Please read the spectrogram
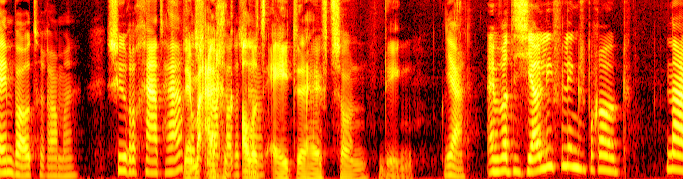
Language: Dutch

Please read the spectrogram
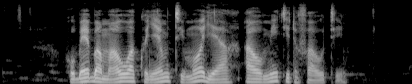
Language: Swahili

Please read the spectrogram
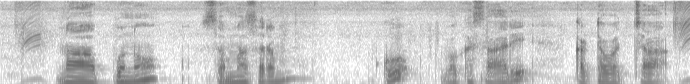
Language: Telugu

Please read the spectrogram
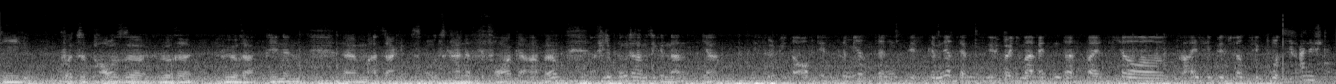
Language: German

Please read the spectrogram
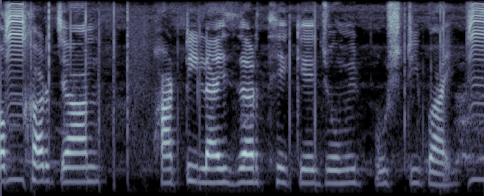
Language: Bangla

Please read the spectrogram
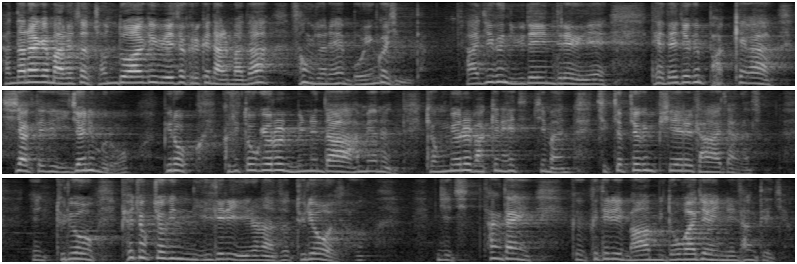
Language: Korean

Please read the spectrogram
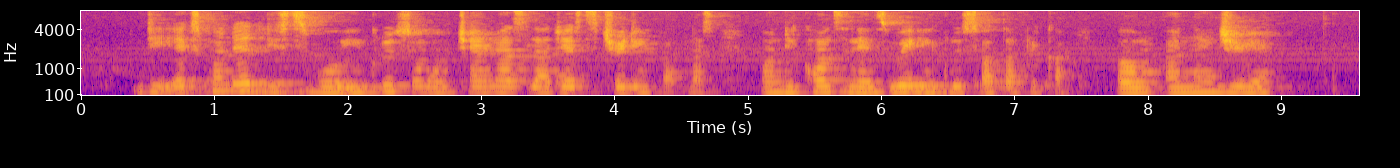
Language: Nigerian Pidgin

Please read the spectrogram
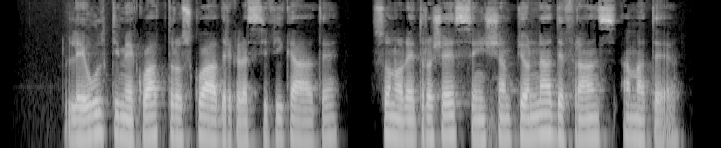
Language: Italian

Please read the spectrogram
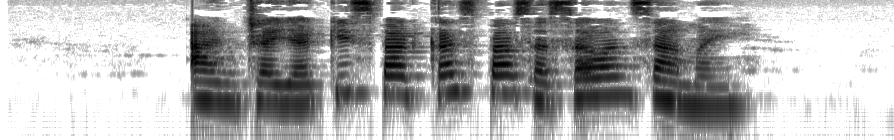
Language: Arequipa-La Unión Quechua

